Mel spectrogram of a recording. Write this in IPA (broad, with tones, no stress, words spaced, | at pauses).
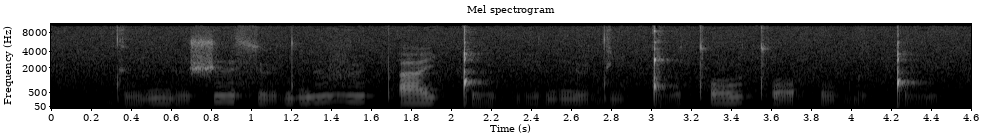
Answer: dɨ˩˧i̯ŋɨ˩˧ ʃɨ˦˥sʉ˩˧dŋɨ˦˥vʉ˦˥ pʼa˦˥i̯ǃɨ˩˧ ɓi˩˧dnʉ˧d i˩˧ɡ͡ǃu˩˧tʼo˦˥u̯ tʼo˧ hu˧bɨ˩˧ ǃɨ˩˧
